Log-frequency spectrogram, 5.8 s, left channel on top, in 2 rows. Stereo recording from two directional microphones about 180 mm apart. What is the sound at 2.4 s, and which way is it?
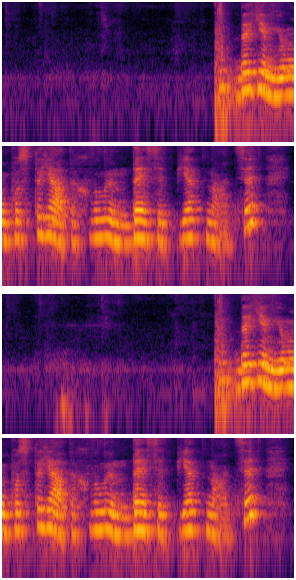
A woman's voice, 15° right (ahead or behind).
